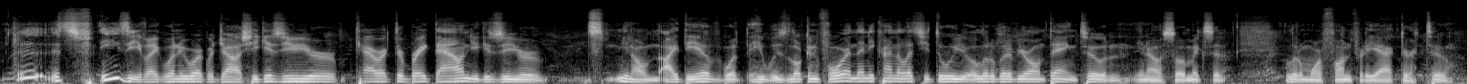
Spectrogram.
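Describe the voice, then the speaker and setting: A man's voice: mid-range voice, normal speed, a little mellow. A man actor answering red carpet questions in an easygoing way, laughing often.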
